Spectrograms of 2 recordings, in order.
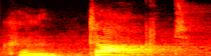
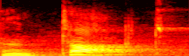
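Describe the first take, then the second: No difference in how they are said.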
